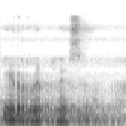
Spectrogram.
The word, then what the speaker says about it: irreplaceable: Same case, for example, irrelevant. I don't say irrelevant, irrelevant. Irreplaceable, I will say irreplaceable. Only one R is pronounced.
